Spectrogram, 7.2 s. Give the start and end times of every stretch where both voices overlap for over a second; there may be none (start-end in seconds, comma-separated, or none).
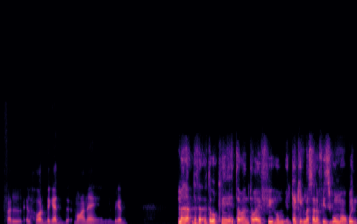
none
